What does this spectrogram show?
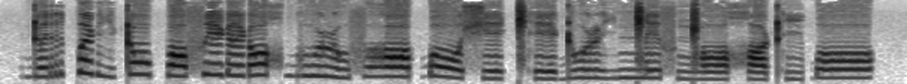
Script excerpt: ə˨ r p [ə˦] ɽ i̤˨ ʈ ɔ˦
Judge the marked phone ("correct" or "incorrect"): correct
